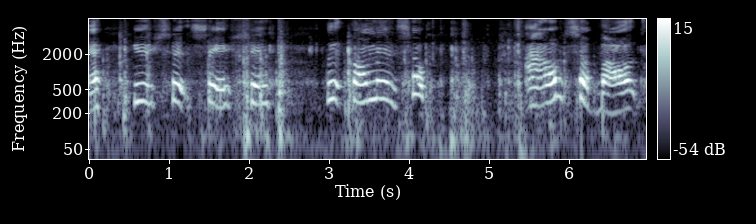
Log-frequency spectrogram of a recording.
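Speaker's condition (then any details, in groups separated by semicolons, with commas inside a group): Cerebral palsy; speech affected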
